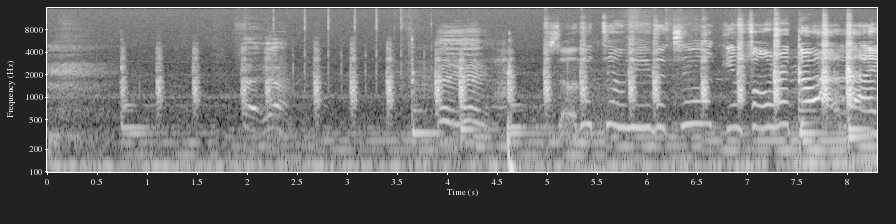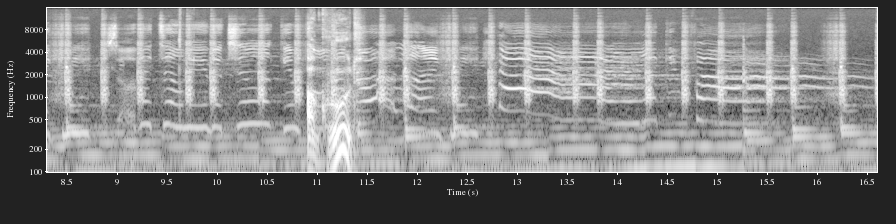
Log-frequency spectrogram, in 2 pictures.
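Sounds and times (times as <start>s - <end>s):
pop song with female singer: 5.0s - 16.6s
speech: 10.1s - 11.6s.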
